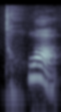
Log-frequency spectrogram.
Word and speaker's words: trois: So the word trois is pronounced slightly darker than how you would pronounce cadet.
